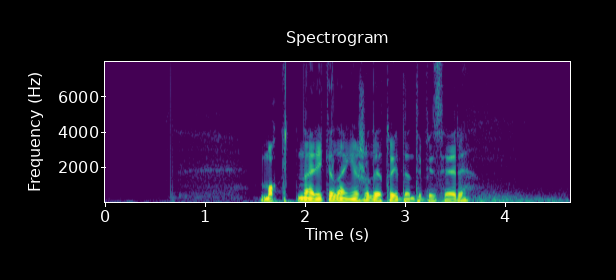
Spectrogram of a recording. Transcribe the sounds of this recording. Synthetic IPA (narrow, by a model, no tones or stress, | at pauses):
mɑkt̪n̩æːɾɪkəlɛŋəʂoːlɛt̪ʰːoːɪd̪ɛnt̪ɪfɪseːɾə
